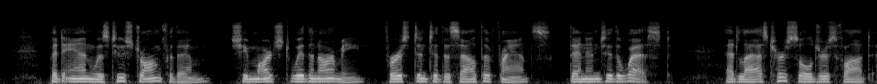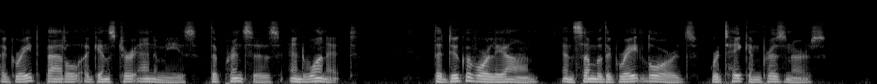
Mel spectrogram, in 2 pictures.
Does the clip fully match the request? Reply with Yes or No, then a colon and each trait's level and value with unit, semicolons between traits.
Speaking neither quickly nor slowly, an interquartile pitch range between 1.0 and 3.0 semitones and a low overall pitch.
Yes: average, 175 wpm; narrow, 2.5 semitones; low, 125 Hz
